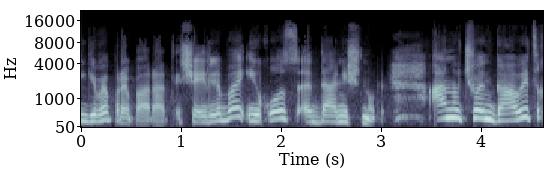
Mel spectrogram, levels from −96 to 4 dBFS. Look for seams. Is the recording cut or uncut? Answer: uncut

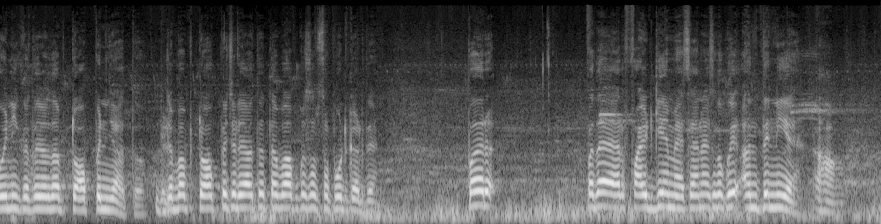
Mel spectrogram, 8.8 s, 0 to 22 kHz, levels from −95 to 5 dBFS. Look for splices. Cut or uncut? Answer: uncut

